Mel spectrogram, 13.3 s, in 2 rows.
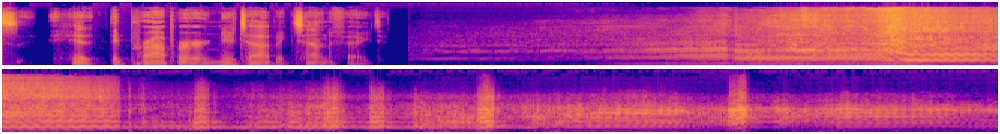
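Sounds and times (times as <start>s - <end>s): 
speech: 0.1s - 2.6s
Kawasaki H2R motorcycle racing past: 2.8s - 13.2s.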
